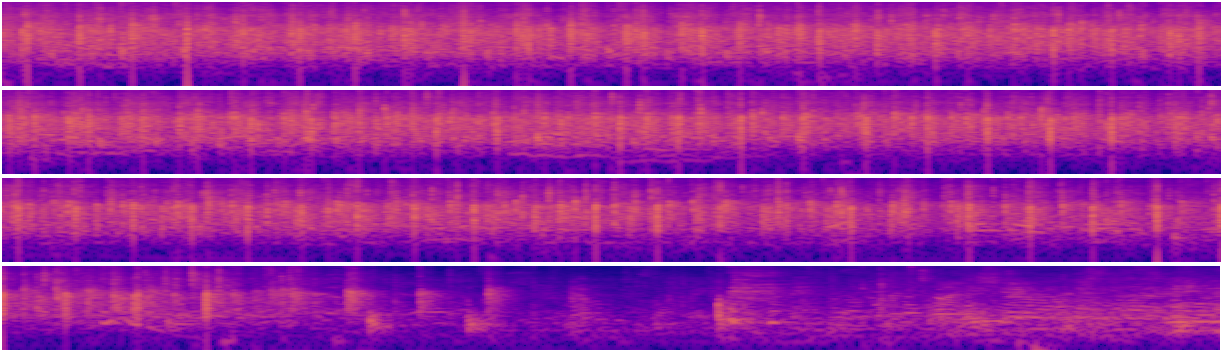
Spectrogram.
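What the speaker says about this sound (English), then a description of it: "a round of applause please for my wonderful" Long round of applause from the audience at a Brexit panel event, dense rapid clapping from many people that holds strong for most of the stretch, then thins and fades out near the end as talking resumes.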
